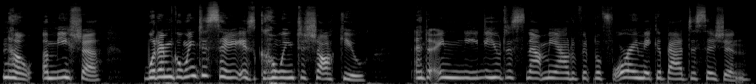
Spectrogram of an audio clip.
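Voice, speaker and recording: A woman's voice: sits high, moderate pace, no echo, close to an everyday voice. A young woman acting an anxious, lovelorn servant girl in an audio drama, earnest and plaintive. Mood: urgent, confessing.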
